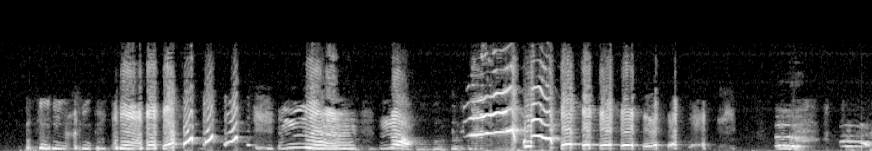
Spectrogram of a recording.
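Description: A baby laughing in bursts, mixed with very high, squeaky voice-like repeats from plush pig toys that record and play back what they hear. The squeakiest part comes about five seconds in.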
